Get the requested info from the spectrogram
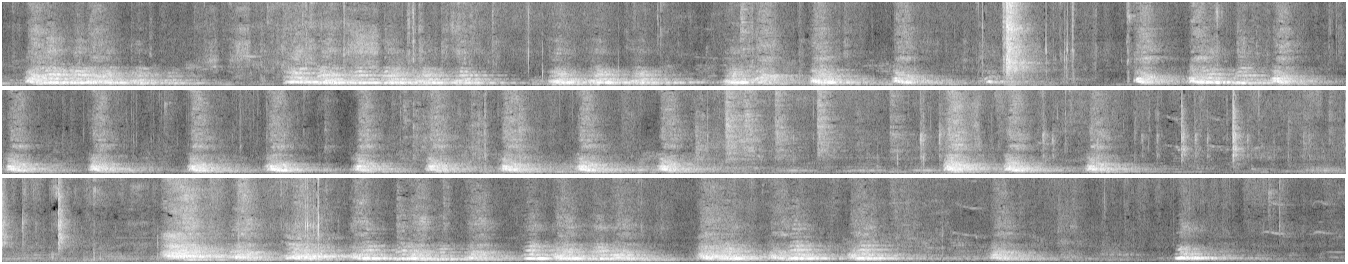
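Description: A dog barking over and over in quick runs, with a lull about halfway through before the barking picks up again.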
